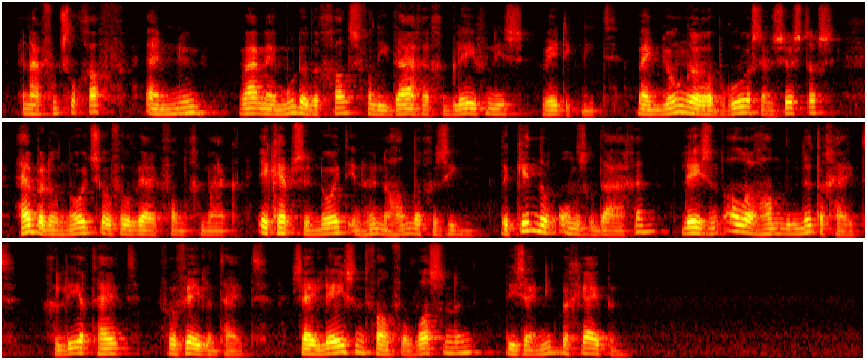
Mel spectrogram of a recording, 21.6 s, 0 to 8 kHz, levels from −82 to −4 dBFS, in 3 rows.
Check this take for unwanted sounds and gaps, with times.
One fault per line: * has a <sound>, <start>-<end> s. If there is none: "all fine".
all fine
